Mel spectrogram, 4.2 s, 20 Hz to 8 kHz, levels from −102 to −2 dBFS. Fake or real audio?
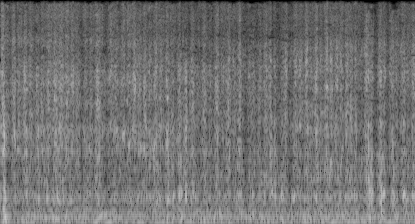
fake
